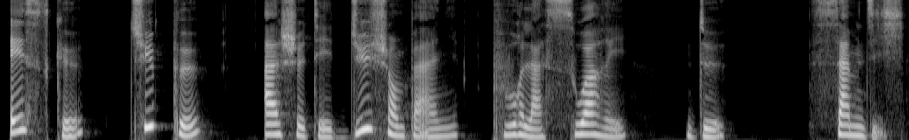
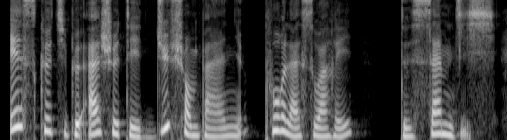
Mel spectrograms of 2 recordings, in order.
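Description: First: Phrase-by-phrase demo. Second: Said in the usual way. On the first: Shown as a demonstration. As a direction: break it into small chunks for learners to repeat. Same example repeated phrase by phrase.

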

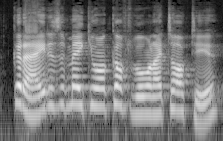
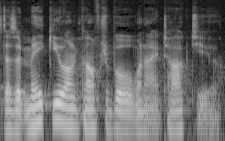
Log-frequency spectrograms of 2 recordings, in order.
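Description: First: Loud, high, quick cartoon Australian; hammed-up, badly faked Australian accent at a high pitch. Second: Said in the usual way. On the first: Gym acquaintance greets and questions you, in an overblown bad Australian accent. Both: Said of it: "I can't do the Australian accent".

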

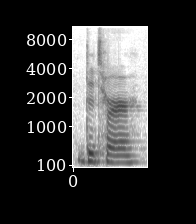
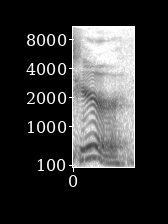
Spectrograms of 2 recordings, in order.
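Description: First: Deter pronounced dih-TUR, like "stir". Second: Deter pronounced dih-TEER, like "tear" in crying. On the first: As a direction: end deter on TUR rather than TEER. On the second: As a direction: end deter on TEER rather than TUR. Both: Shown as a demonstration. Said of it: "I thought it was deter".

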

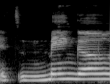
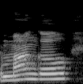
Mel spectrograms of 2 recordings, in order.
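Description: First: "mango" said very slowly as the mockers insisted; slow, teasing "it's mango" correction; mocking correction. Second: "mango" said slowly in the way she used to say it; drawn-out "mango", her own old way; her old pronunciation. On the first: Classmates mocking her accent, slowly correcting "mango". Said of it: "you have an accent, it's mango". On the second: Shown as a demonstration. Wisconsin girl saying "mango" her old way, slowly. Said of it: "when I used to pronounce mango".

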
